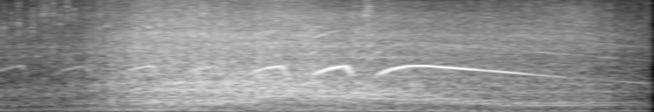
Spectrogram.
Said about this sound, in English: As the police car begins to catch the vampire up, it accelerates away hard.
